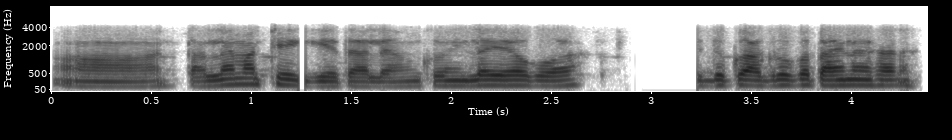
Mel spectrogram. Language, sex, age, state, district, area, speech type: Santali, male, 18-30, West Bengal, Malda, rural, conversation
